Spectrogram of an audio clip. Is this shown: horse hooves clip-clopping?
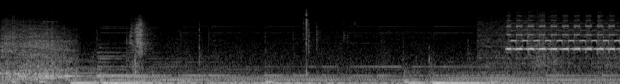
no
